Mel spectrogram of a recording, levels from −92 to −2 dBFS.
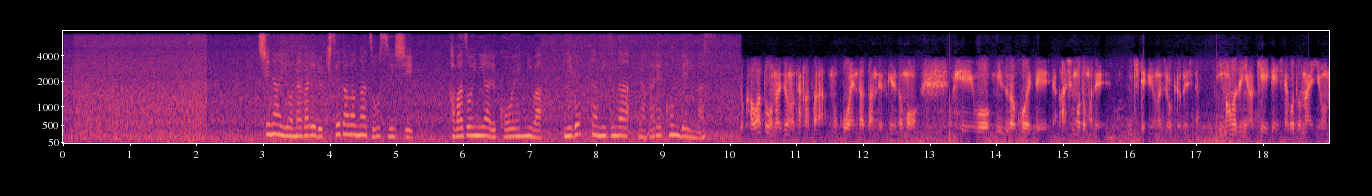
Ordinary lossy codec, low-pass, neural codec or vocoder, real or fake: none; 7.2 kHz; none; real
